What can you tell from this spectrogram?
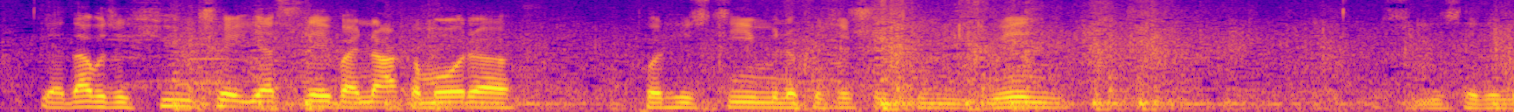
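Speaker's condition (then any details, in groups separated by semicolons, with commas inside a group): No condition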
